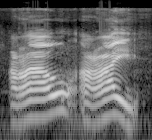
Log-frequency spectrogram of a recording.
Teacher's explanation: এরপরে আইন ওয়াও জবর আও আইন ইয়া জবর আই আও আই আইনটা উচ্চারণের সময় গলার মধ্যে একটু চাপ দিলে আইনটা সহি উচ্চারণ হবে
